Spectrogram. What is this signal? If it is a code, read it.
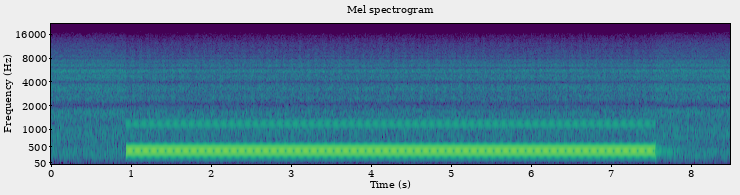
Telephone call progress tone (North American or UK plan), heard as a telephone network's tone, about 350, 440 Hz. Dial tone.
